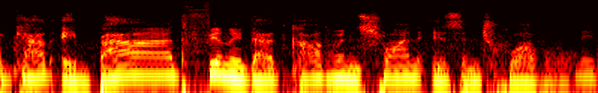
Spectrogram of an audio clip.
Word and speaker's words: Goldrinn: It's not Godwin, it's Goldrinn.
